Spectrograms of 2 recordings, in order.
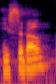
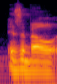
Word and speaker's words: Isabel: Her name is pronounced Isabel, but Isabel, it's not like a huge deal.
